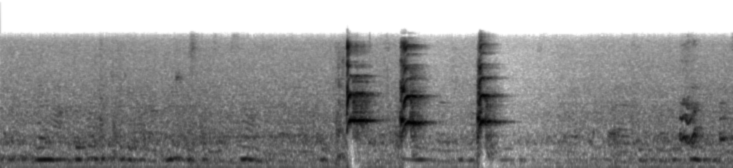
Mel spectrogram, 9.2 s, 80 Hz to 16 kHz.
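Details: A 13-week-old Lhasa Apso puppy playing with a teddy bear gives three sharp, high yips about a second apart.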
